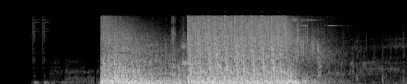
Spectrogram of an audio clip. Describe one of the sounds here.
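A rifle fires a rapid burst of loud shots.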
